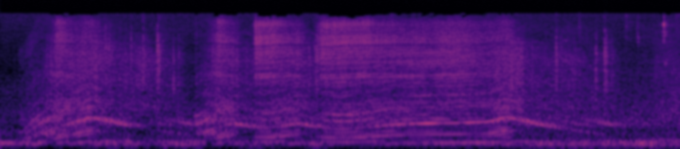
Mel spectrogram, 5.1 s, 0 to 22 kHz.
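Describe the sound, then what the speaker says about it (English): A Lexus LFA engine in the video game Forza Horizon 4 revs up and down in sweeping, rising and falling waves, loud and close, with a smooth high-pitched howl on each climb. "They made a car sound good in this game."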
